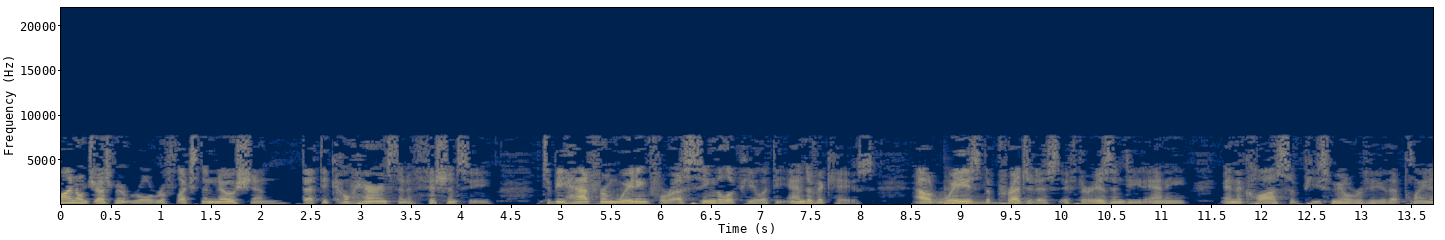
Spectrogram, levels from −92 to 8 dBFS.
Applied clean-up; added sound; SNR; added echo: classical method Wiener filter.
